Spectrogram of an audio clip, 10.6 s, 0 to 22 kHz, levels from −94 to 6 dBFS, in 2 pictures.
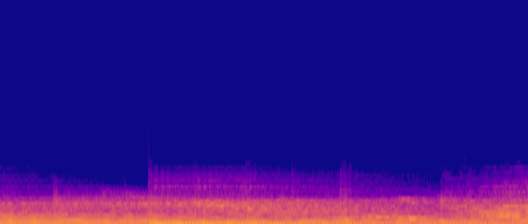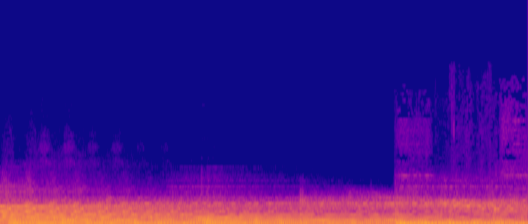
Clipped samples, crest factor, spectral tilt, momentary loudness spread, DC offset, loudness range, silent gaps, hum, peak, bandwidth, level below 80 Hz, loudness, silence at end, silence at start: under 0.1%; 16 dB; -10 dB/octave; 6 LU; under 0.1%; 3 LU; none; none; -8 dBFS; 5.2 kHz; -62 dBFS; -24 LUFS; 0 s; 0 s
